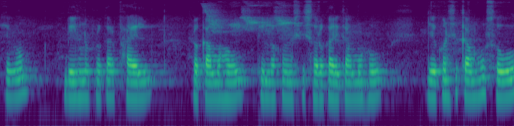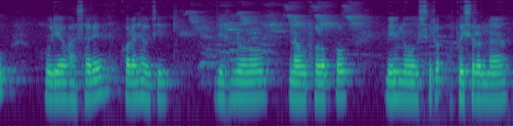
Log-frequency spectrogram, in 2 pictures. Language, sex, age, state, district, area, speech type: Odia, male, 30-45, Odisha, Subarnapur, urban, spontaneous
